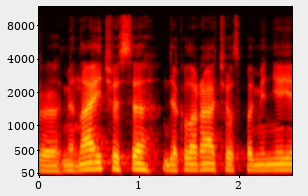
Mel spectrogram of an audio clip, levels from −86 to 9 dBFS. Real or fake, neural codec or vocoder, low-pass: fake; vocoder, 22.05 kHz, 80 mel bands, Vocos; 9.9 kHz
